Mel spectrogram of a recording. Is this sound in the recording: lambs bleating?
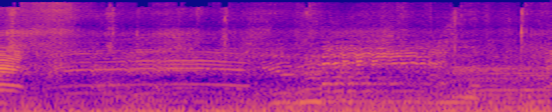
yes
